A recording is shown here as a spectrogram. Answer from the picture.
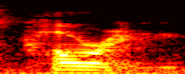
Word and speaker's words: Cockering: upon reaching his majority instigated the practice of pronouncing the family name as coring to avoid any further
